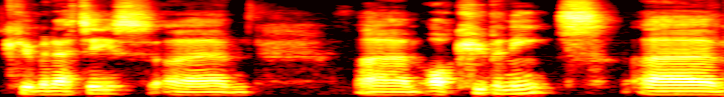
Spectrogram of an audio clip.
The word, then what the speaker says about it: Kubernetes: from a previous company used to call it kubernates and it was hilarious um I told him a few times it wasn't cold it's pronounced kubernetes um or kubernetes it's another one I've heard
